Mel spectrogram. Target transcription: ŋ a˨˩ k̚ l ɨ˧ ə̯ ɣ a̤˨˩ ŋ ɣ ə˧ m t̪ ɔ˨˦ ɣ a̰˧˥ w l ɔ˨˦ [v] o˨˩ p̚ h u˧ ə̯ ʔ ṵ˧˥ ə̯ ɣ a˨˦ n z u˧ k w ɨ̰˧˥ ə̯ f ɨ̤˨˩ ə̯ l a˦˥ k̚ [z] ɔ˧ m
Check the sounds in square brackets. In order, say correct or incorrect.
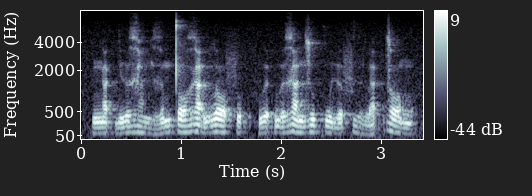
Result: incorrect: f, correct

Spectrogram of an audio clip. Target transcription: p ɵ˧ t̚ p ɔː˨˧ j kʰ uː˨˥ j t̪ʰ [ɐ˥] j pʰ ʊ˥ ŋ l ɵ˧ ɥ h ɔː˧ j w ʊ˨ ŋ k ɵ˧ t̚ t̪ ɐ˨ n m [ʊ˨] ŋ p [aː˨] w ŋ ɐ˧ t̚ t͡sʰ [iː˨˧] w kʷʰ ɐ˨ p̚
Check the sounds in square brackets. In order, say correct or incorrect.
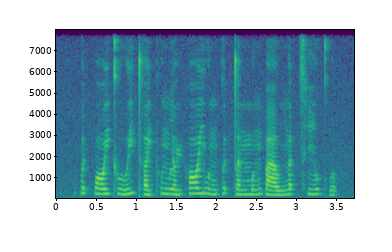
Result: incorrect: ɐ˧, incorrect: ʊ˨˥, correct, correct

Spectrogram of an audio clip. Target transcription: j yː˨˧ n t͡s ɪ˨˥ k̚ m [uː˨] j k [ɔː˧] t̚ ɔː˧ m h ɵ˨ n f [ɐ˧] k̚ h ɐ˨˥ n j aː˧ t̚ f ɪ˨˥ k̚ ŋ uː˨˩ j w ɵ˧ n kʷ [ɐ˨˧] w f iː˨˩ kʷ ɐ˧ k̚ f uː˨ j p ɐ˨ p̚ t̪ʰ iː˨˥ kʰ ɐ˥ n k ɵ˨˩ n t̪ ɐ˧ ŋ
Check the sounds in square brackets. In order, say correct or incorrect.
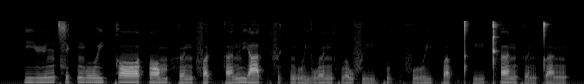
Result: incorrect: uː˧, incorrect: ɔː˥, incorrect: ɐ˨, incorrect: ɐ˨˥

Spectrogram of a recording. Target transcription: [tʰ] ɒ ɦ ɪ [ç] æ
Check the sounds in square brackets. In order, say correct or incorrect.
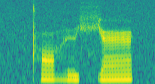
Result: correct, correct

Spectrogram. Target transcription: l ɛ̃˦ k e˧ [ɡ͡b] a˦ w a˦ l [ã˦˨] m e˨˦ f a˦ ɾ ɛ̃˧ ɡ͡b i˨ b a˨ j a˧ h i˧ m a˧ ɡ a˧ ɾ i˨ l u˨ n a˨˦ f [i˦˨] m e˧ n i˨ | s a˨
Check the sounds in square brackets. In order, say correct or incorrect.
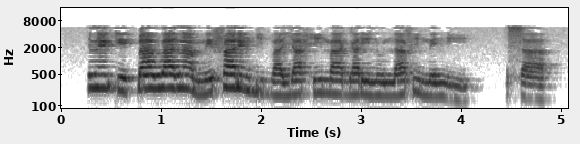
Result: correct, correct, correct

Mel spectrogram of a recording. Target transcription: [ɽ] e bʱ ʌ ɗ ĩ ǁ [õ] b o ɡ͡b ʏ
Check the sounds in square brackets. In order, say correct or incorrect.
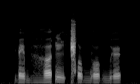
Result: correct, incorrect: o

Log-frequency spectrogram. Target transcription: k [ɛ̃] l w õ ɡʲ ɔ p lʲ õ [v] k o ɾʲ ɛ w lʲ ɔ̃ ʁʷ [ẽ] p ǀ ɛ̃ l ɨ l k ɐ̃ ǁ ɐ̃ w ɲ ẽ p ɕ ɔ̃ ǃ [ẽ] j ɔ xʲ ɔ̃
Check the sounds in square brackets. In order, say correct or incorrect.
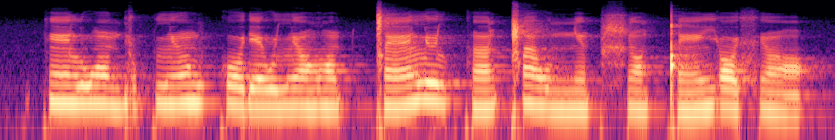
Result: incorrect: ẽ, correct, correct, correct

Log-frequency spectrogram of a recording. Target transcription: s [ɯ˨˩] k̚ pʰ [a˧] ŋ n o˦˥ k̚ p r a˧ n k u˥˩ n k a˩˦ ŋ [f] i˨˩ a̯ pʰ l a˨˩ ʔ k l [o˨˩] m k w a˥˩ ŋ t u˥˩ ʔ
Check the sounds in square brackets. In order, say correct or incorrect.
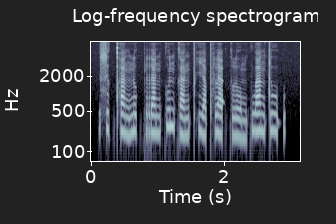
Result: correct, incorrect: a˨˩, incorrect: pʰ, correct

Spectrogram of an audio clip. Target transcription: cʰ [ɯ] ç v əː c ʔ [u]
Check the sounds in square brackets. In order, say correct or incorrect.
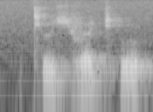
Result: correct, correct

